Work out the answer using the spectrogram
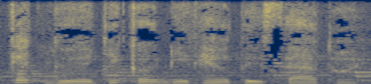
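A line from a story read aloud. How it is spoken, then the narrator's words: Soft laughing speech. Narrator (Vietnamese): Ta khẽ cười cùng nói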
